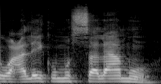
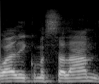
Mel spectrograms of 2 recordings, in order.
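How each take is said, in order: First: The last word ends with an 'u' vowel. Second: The last word ends on a bare 'm' sound. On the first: "you should say wa alaykum assalamu" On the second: "stop at wa alaykum assalam, then there's a sukoon on the meme"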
